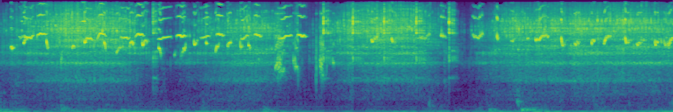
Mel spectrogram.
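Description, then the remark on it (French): A small bird in a poplar tree chirps in quick, repeated bursts somewhere in the background, fairly faint against a steady outdoor hiss with occasional low rumbles; no one speaks. “On entend au fond un petit oiseau qui est perdu dans un peuplier.”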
